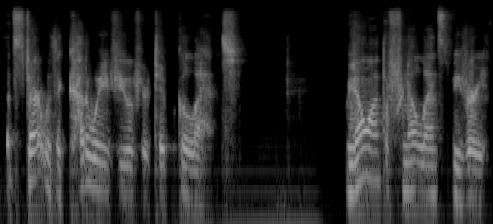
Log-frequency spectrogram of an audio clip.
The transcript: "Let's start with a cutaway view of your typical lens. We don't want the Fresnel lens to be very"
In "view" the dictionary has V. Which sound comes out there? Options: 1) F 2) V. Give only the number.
2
